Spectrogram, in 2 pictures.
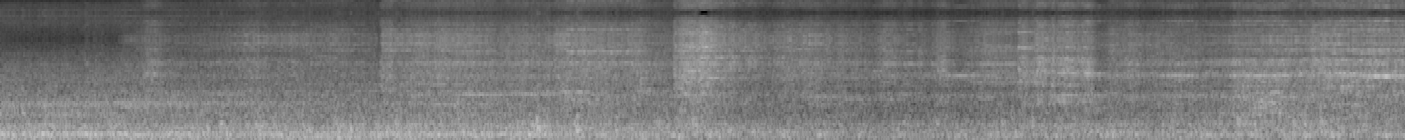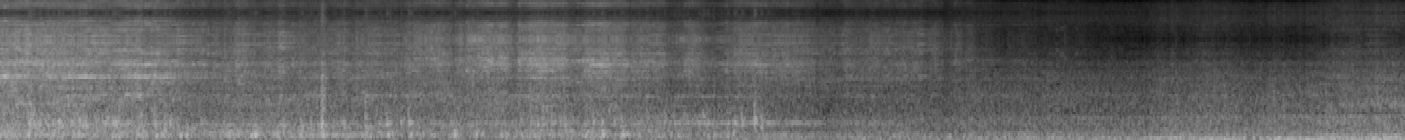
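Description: New Jersey Transit passenger coaches rolling past on the rails, wheels squealing with some clickety-clack. The sound fades over the second half as the train pulls away.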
